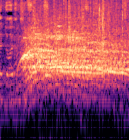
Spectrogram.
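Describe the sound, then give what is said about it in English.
A large crowd at an SPD election party erupts into loud, sustained cheering as the first exit poll puts the SPD ahead of the CDU. A dense roar of many voices swells up within the first half-second and stays steady to the end. “So as you can imagine, when the first projections came out, especially the first exit poll, one of them which put the SPD at the lead ahead of the CDU, there was a lot of cheering.”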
